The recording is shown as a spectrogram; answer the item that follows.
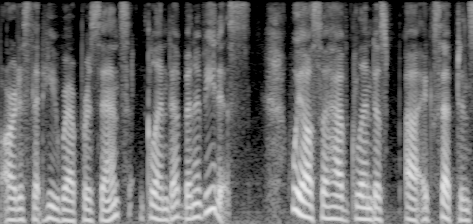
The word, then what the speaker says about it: Benevides: Benevides. Benevides.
